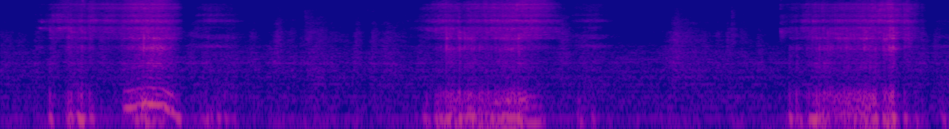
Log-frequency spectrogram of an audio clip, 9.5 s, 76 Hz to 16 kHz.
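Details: Snoring during sleep: rough, rattling snores on each breath in, about 16 breaths a minute, with quiet exhalations between.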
